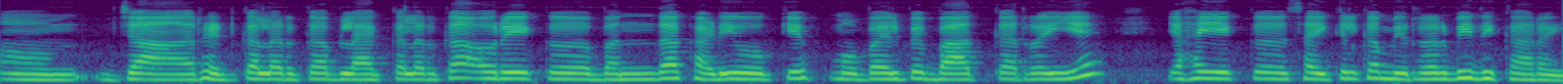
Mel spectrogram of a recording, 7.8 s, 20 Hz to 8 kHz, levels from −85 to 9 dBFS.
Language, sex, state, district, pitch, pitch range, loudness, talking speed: Hindi, female, Chandigarh, Chandigarh, 210 Hz, 200-225 Hz, -15 LUFS, 205 wpm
